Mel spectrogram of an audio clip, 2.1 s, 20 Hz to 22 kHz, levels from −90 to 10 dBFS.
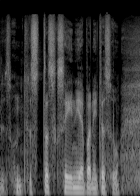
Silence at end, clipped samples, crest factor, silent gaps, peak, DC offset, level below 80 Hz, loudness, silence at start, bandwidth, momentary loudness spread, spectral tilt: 0 s; under 0.1%; 20 dB; none; -6 dBFS; under 0.1%; -60 dBFS; -24 LUFS; 0 s; 16.5 kHz; 10 LU; -4 dB/octave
